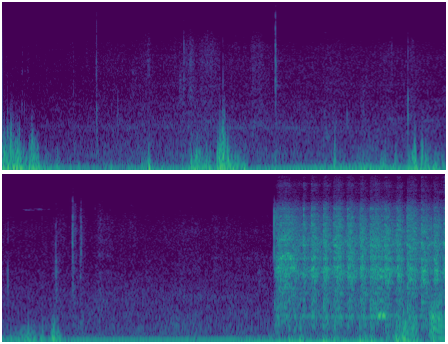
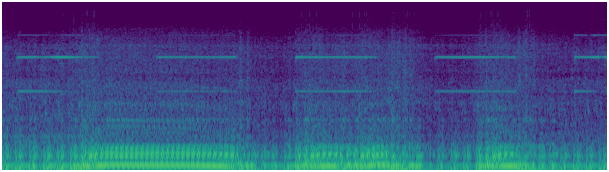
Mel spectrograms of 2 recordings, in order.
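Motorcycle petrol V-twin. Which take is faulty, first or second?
first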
